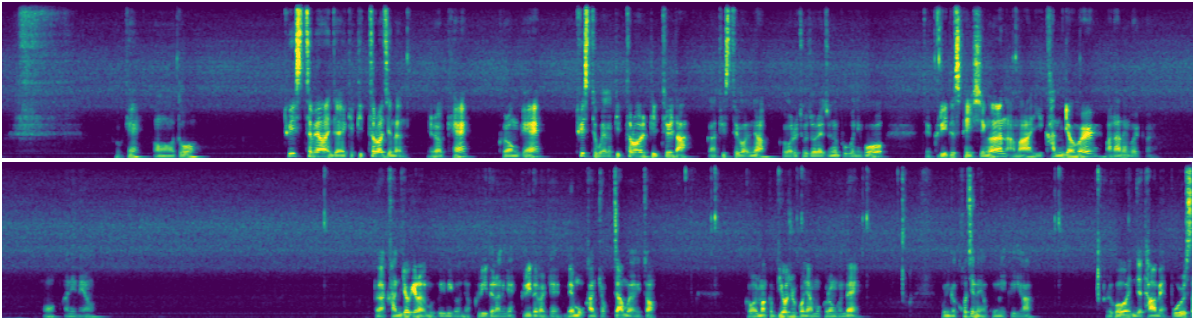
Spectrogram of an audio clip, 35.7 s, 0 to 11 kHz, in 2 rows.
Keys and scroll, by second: 7.9 ctrl+z, 23.3 ctrl+z, 34.5 ctrl+2.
